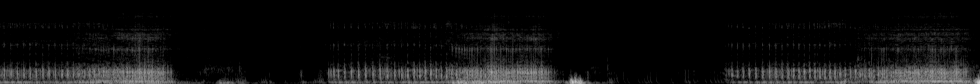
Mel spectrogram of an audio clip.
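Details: Loud snoring likened to a helicopter sound.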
